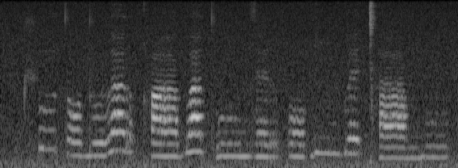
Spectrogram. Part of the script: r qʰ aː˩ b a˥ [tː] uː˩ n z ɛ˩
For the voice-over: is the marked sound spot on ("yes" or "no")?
no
